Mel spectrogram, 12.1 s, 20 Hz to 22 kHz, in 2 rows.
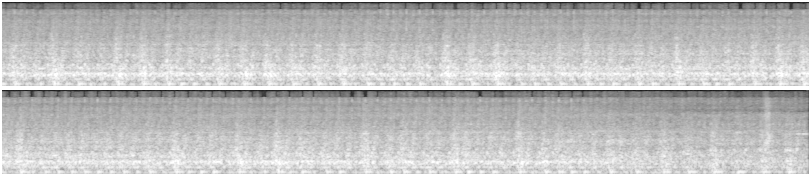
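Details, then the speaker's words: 2015 Yamaha FZ V2.0 single-cylinder, two years old, which made an abnormal idle noise that went away with the clutch pulled; after the idle RPM was raised slightly it idles steady, even and smooth, though mileage dropped from 49 to 46 km/l. "अभी ideal speed में एडजस्ट किया है, इसका मतलब थोड़ा आरपीएम बढ़ाया था। इंजन का साउंड नॉर्मल हो गया, लेकिन माइलेज 2-3 किलोमीटर कम हो गया।"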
